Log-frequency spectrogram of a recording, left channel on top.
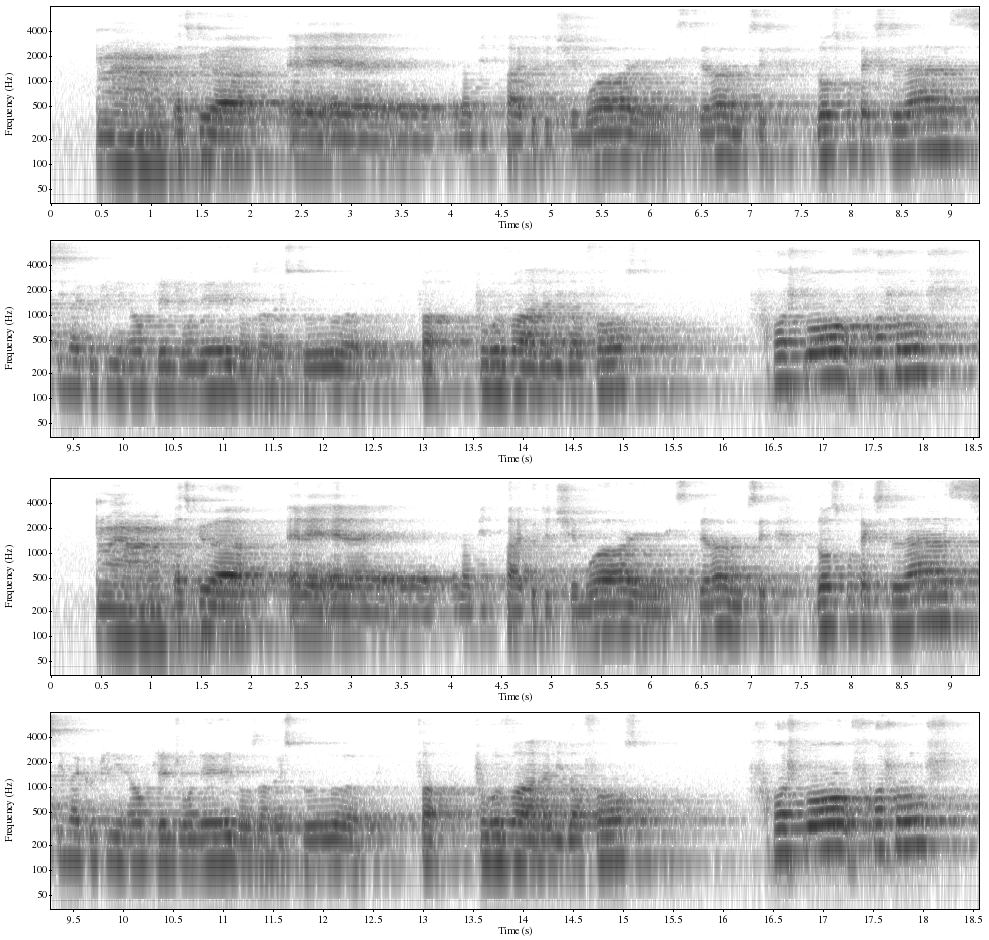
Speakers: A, on the right; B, on the right.
A: Ouais, ouais, ouais.
B: Parce que euh, elle est, elle, elle, elle, elle habite pas à côté de chez moi, et, etc. Donc, c'est dans ce contexte-là, si ma copine irait en pleine journée dans un resto, euh, enfin, pour revoir un ami d'enfance. Franchement, franchement, j-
